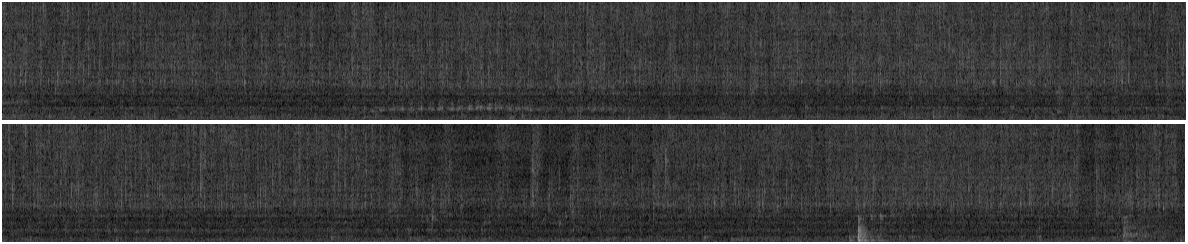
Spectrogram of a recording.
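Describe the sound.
Water runs from a tap into a sink as a faint, steady hiss throughout, with one short knock near the end.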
